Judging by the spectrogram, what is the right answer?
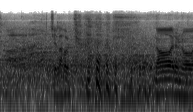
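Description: Loud background noise surrounds a man speaking. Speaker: professional cyclist. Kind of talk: interview answer. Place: hall. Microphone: handheld.

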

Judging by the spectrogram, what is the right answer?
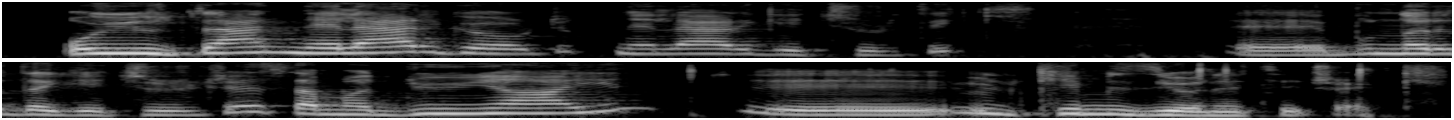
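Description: Lively intonation runs through a woman's fairly high voice. She speaks at a fairly slow pace. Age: 40s. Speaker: astrologer; guest. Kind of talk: interview. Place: home room. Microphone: earbuds.

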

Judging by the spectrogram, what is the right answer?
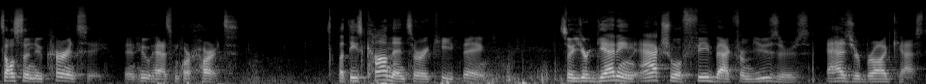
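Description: A man talks at a moderate pace, his pitch shifting in an ordinary way.

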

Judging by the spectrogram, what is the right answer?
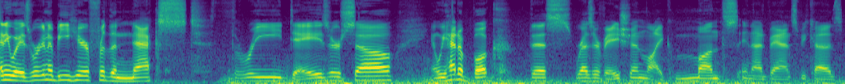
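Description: Speech comes at a fairly slow pace with ordinary pitch variation. The sound is dry with no echo, over light background noise. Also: man. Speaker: vlogger. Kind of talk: casual vlog chat. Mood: cheerful, laughing. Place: forest. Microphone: phone near.

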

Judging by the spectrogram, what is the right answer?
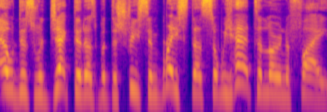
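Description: Against a quiet background, a man with an American accent talks at a fairly quick pace in an extremely high pitch, with ordinary pitch variation and a dry sound with no echo. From United States. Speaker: former rapper turned poet. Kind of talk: spoken word poetry. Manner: raw, unaccompanied. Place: studio. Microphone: studio mic.

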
